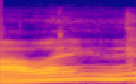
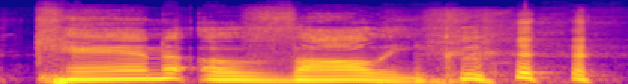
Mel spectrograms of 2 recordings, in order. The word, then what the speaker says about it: Cannavale: Carnivale? Kind of. Is that how do you pronounce it? Can of volley. What'd I say? Carnivale? Carnivale. You said carnival.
